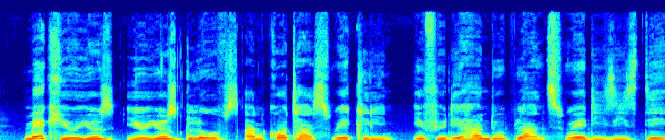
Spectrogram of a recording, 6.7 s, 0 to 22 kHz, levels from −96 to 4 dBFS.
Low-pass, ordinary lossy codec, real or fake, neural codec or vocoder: 19.8 kHz; Opus, 64 kbps; real; none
